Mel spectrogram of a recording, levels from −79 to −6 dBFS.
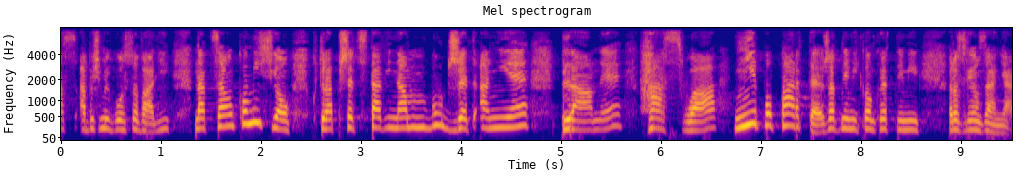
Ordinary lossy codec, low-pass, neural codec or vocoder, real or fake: none; 7.2 kHz; vocoder, 44.1 kHz, 128 mel bands, Pupu-Vocoder; fake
